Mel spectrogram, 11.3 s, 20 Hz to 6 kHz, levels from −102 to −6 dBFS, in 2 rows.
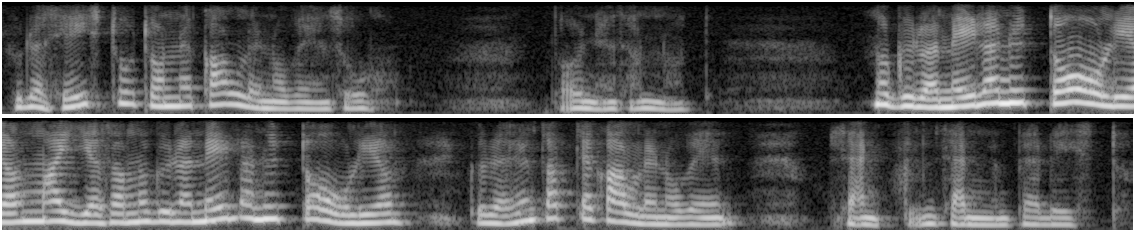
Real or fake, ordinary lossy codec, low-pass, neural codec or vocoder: real; Opus, 64 kbps; 5.4 kHz; none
